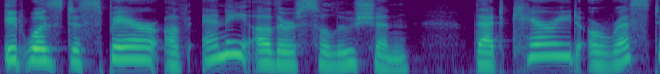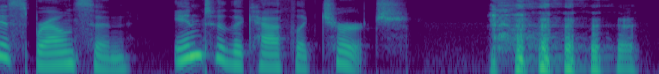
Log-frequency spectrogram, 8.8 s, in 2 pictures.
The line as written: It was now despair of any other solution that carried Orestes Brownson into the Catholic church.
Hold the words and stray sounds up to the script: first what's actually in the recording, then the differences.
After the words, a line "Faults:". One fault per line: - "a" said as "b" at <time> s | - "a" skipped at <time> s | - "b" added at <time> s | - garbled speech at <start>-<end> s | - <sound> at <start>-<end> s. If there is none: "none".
It was despair of any other solution that carried Orestes Brownson into the Catholic church.
Faults:
- "now" skipped at 0.4 s
- laugh at 7.7-8.7 s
